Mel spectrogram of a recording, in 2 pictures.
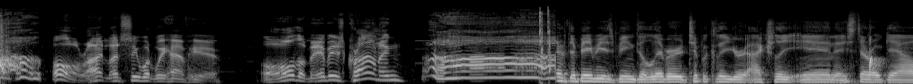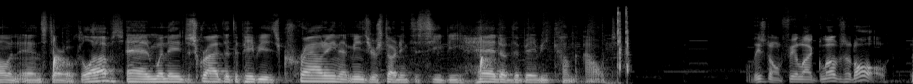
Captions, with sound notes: - All right, let's see what we have here. Aw, the baby's crowning. (grunting) - If the baby is being delivered, typically you're actually in a sterile gown and sterile gloves, and when they described that the baby is crowning, that means you're starting to see the head of the baby come out. - Well, these don't feel like gloves at all.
